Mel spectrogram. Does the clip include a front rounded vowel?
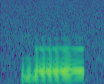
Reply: yes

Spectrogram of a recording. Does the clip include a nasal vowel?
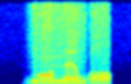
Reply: yes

